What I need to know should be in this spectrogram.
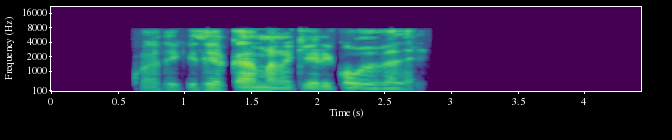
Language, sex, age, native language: Icelandic, male, 40-49, Icelandic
